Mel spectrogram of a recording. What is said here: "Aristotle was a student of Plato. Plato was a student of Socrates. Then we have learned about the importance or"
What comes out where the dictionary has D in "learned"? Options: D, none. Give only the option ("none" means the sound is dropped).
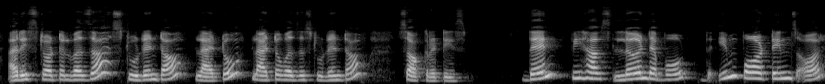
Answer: D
